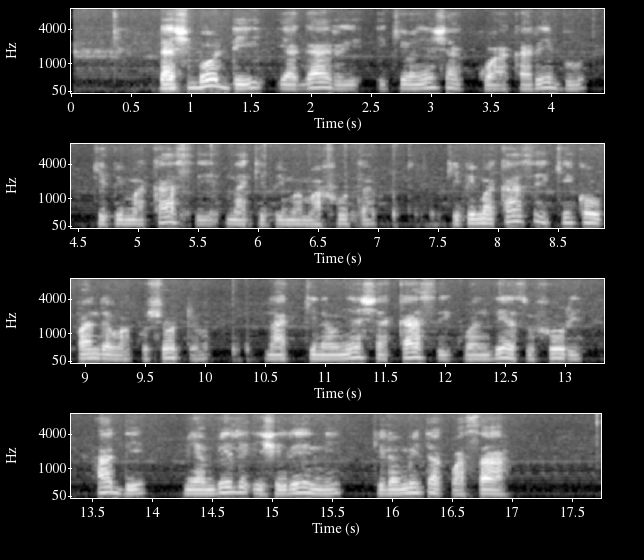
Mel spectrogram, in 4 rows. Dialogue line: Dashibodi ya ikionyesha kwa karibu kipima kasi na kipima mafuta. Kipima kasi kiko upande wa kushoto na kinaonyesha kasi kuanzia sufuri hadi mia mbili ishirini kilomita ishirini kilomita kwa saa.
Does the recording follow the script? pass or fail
fail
